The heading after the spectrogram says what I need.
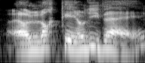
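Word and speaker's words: Lurcy-Lévis: Is that how it's pronounced in France? Lurky Levi.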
